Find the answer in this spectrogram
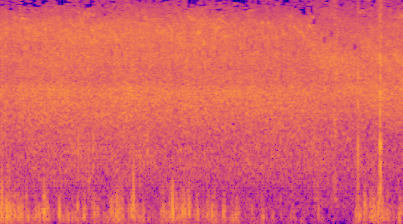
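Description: Dense, hissing chatter of a large flock of starlings, with irregular low rumbles underneath and a single sharp knock near the end.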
